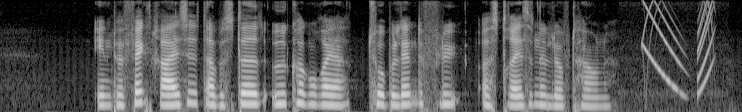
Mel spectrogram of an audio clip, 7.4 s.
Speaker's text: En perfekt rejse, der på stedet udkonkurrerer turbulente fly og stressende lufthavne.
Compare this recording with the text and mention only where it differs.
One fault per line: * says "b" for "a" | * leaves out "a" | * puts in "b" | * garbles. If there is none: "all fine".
all fine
